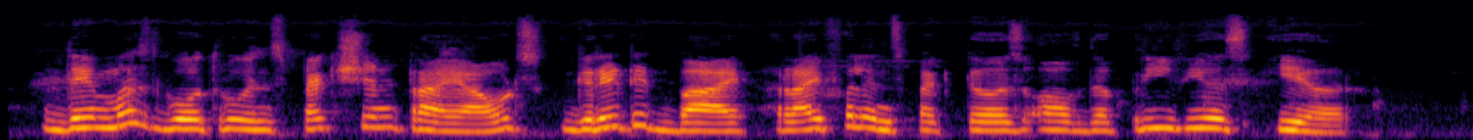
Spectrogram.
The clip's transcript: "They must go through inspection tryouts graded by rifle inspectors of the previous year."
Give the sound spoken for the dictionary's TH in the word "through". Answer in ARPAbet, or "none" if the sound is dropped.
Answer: T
